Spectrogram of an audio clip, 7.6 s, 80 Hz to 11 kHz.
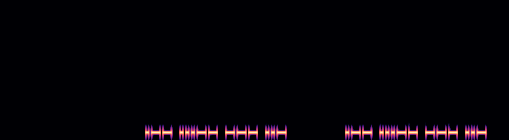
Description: Morse code, heard as a keyed tone, about 27 wpm, 700 Hz. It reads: W3OU W3OU
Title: USA Call Signs - 4 Characters - Repeated 2x - 28wpm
